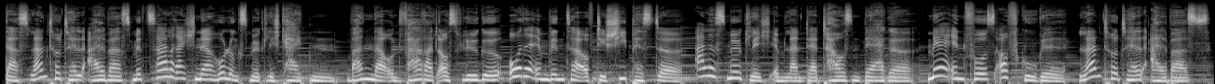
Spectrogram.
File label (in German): Funkspot; Landhotel Albers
